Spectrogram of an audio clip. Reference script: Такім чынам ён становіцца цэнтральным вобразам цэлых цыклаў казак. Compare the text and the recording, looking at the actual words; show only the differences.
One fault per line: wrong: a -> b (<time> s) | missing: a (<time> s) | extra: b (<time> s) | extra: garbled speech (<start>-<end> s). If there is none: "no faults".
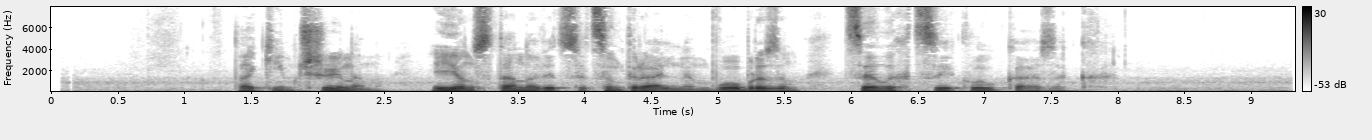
no faults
